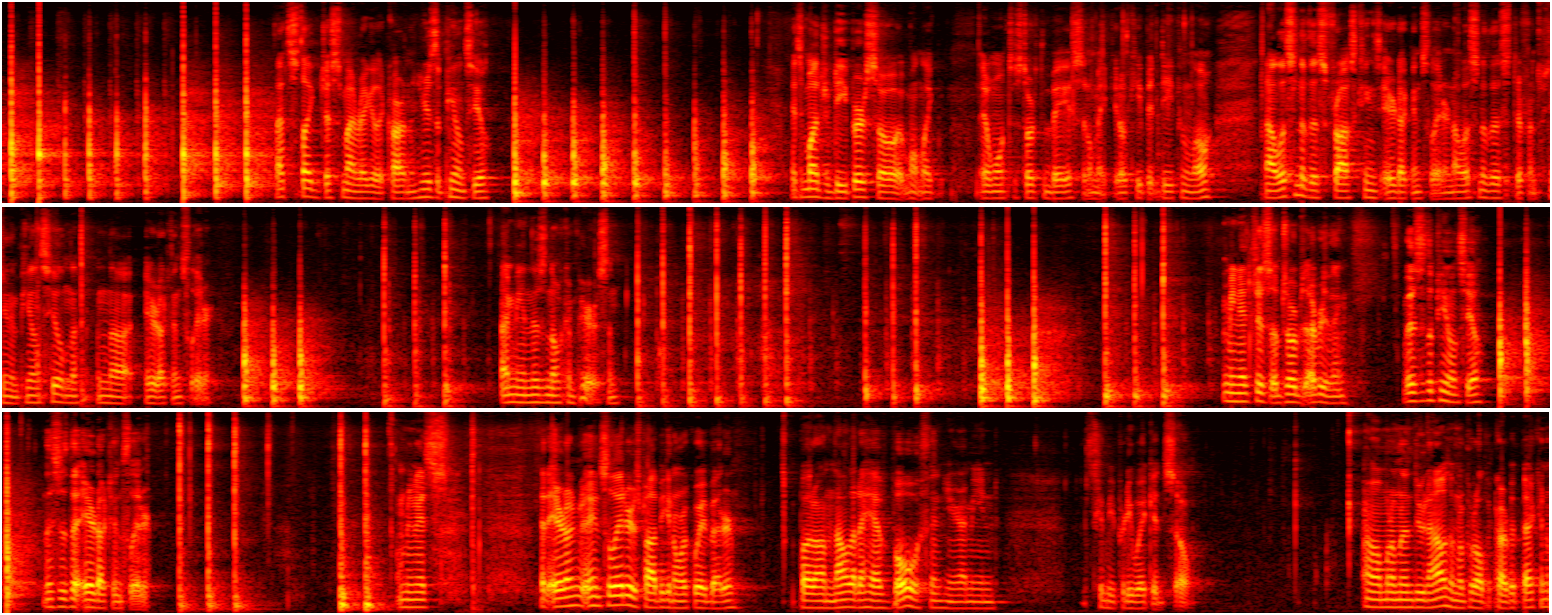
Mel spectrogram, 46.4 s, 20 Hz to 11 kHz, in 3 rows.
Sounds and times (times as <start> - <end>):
Speech: 2.7 - 5.0, 7.8 - 17.7, 20.4 - 21.7, 27.7 - 30.4, 31.3 - 32.6, 34.9 - 35.6, 36.3 - 41.0, 41.8 - 43.0, 44.4 - 46.4.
